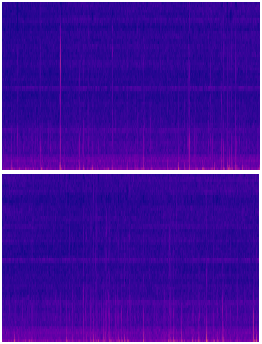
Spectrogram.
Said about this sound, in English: He's all alone, walking all alone outside in windy, rainy weather.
